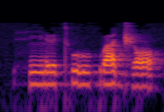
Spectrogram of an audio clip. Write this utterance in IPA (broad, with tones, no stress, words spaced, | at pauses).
hĩ˨ ɾɪ˨˦ tʰuː˨ ɡʷa˦ d͡ʒɔ˦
